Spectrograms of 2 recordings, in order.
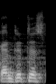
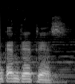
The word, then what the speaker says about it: Ken Dedes: oleh Ken Dedes ini bacanya adalah Ken Dedes bukan Ken Dedes Dedes itu bermakna menggambarkan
